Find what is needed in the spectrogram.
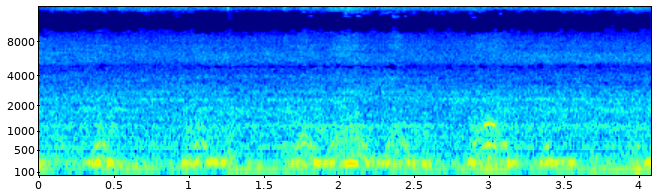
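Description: Anycubic Kobra 3 Max 3D printer running: its stepper motors hum in short, repeated moves, a tone that comes and goes about twice a second, over the steady hum and hiss of its cooling fans.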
